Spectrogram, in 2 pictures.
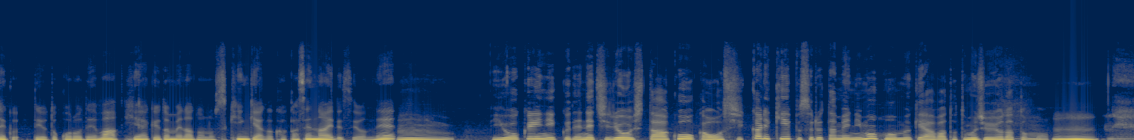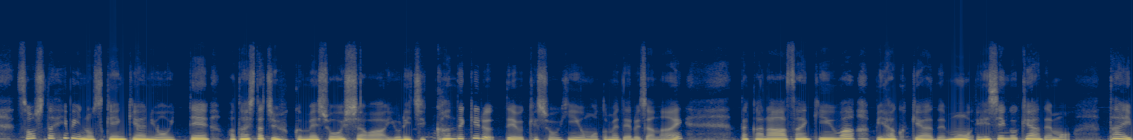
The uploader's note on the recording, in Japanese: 2月20日（火）～22日（木）開催の「健康博覧会2024」に日本化粧品協会が初出展！今回は、番組初となる出展ブースでの公開収録を実施。ブースのこだわりや展示品をご紹介する現場レポート。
